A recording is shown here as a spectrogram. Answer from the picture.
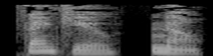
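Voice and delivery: cool, clipped refusal with no warmth; crisply cold. A narrator's reading. A woman refusing a tired rider's invitation, crisply cold. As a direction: turn down the offer coldly, keeping distance. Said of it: "voice was as crisply cold as the wind".

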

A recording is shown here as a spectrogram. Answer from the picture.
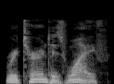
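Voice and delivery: ordinary delivery, nothing marked

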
